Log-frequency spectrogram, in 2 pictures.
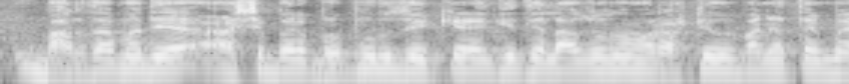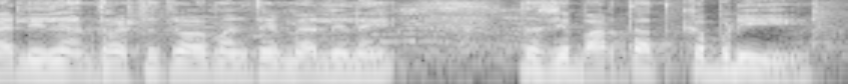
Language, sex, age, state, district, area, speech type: Marathi, male, 60+, Maharashtra, Nanded, rural, spontaneous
